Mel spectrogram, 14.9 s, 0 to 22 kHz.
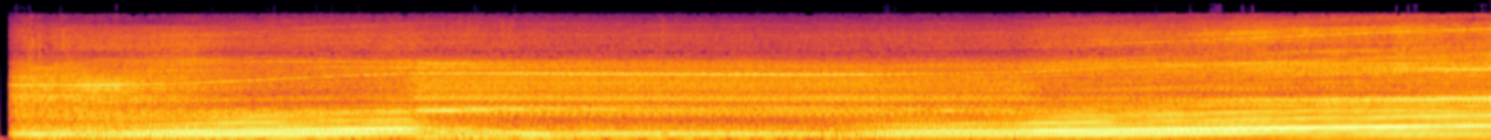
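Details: BMW E31 840ci with M62 V8 after manual transmission swap and new exhaust, third dyno pull (267 hp/298 torque at wheels): strong, smooth pull climbing through the revs, no knocks or rattles; normal V8 under full load.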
